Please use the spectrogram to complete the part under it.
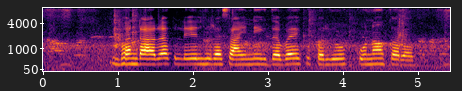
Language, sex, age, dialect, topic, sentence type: Maithili, female, 36-40, Angika, agriculture, question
